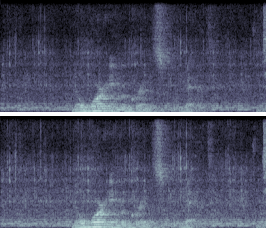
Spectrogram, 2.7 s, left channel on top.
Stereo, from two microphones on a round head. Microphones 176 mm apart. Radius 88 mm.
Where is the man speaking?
10° right (ahead or behind), 0.7 m.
